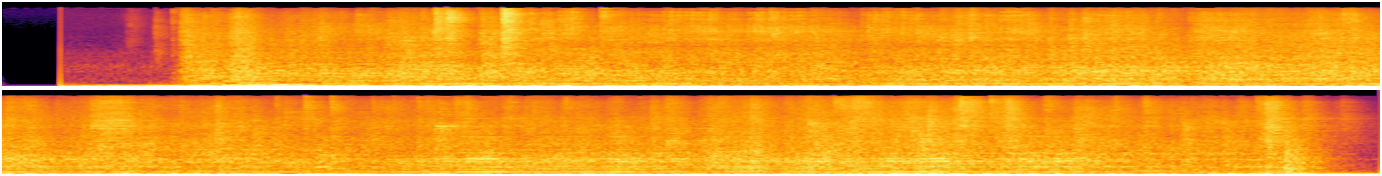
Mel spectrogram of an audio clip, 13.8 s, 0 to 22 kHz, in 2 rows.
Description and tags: MrM GarageDoorClose
Garage Door closing, electric motor, single garage. Edited with Audacity. Recorded on shock-mounted Zoom H1 mic, record level 62, autogain OFF, Gain low. Record location, inside a car in a single garage (great sound room).
door, electric, foley, zoom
